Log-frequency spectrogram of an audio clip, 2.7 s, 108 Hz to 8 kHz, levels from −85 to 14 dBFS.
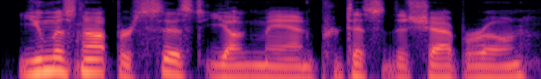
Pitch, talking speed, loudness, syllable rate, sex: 125 Hz, 200 wpm, -19 LUFS, 5.9 syllables/s, male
